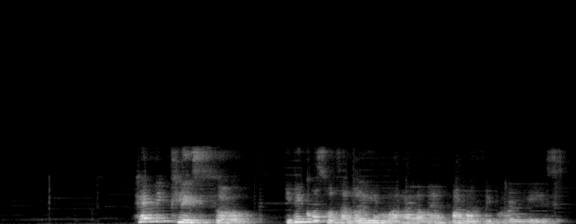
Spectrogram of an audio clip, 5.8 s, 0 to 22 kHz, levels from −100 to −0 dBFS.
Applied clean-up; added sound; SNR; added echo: neural mask model DeepFilterNet 3.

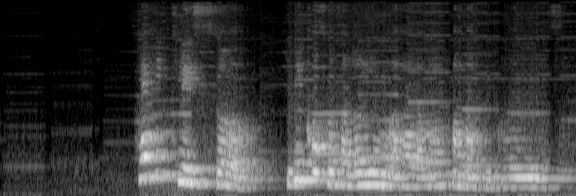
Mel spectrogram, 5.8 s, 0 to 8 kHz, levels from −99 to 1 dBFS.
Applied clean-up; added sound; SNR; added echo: neural separator model SepFormer DNS4.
